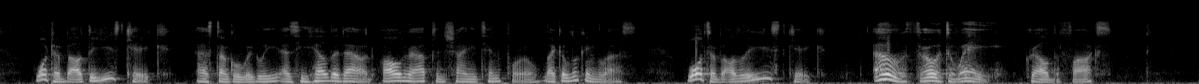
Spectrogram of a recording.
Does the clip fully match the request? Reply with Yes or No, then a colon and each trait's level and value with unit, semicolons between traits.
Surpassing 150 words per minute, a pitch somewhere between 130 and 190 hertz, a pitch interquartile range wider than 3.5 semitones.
Yes: average, 170 wpm; low, 135 Hz; average, 4.7 semitones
